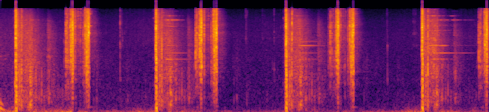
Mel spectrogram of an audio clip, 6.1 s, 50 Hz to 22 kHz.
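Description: Four shots from a Mossberg 590S Shockwave 12-gauge pump-action shotgun, about a second and a half to two seconds apart, alternating full-size 2¾-inch shells and light-recoil mini shells. Each shot is followed by a quick double clack as the pump is racked back and forward.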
